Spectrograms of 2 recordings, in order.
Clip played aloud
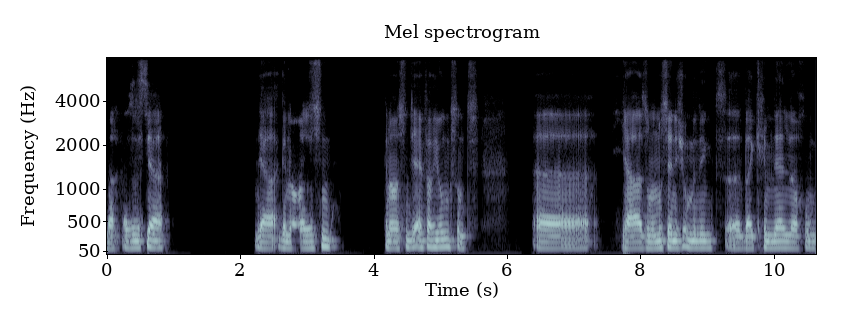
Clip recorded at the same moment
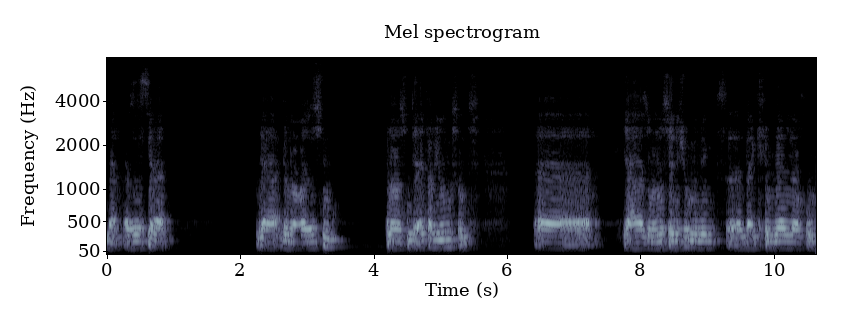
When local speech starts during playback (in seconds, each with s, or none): none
